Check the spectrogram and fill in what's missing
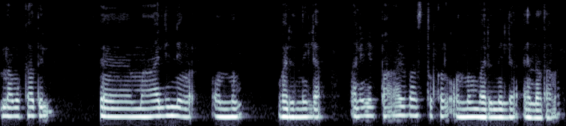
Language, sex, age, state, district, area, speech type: Malayalam, male, 30-45, Kerala, Palakkad, rural, spontaneous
